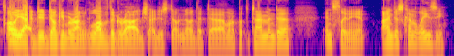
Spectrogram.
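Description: A man's voice: medium pitch, fairly quick, sharp tone, no room sound, studio quality. A man in his thirties on a casual podcast chat, rambling and self-deprecating, recording in his home garage. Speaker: podcast co-host.

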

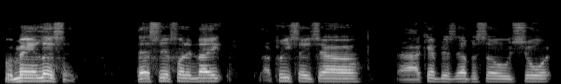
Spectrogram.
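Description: A middle-aged man hosting his own podcast in a casual, rambling way, full of "you know" and "man", his voice a little raspy from allergies. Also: mid-range voice, steady tone, normal speed, no room sound, highs cut off. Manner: laid-back, rambling, many "you know" and "man" fillers. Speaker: podcast host. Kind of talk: casual solo podcast talk.

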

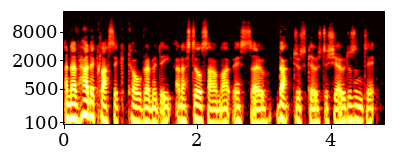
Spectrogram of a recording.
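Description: A man's voice: fairly low pitch, steady tone, a little fast, creaky. A man hosting a casual podcast with a blocked nose from a cold, chatty and self-deprecating. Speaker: podcast host. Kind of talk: casual podcast chat with a scripted intro.

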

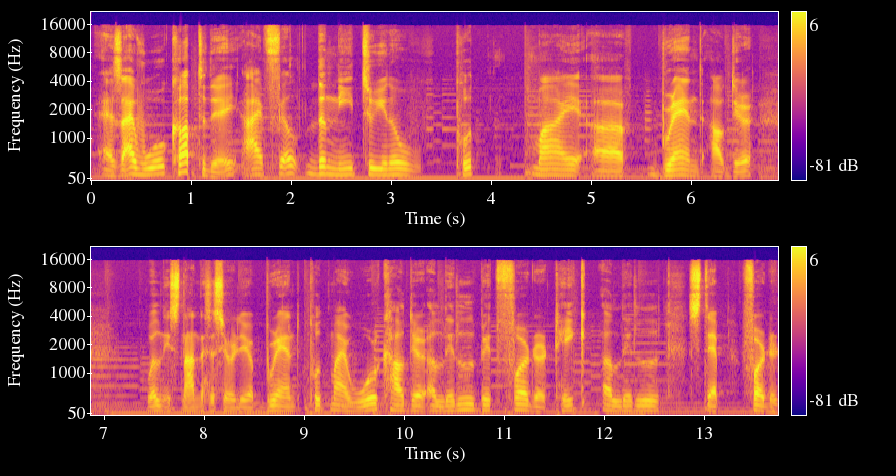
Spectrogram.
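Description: A young man from Northeast India whose first language is Assamese, hosting his own podcast in a chatty, loose monologue full of swearing and self-mocking asides. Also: medium pitch. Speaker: podcast host. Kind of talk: casual solo podcast monologue. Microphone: home studio mic.

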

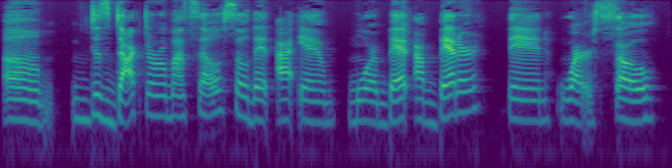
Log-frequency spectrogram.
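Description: Nasal, congested woman with a gravelly edge. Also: on the low side, fairly even intonation, slow pace. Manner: earnest and encouraging, with filler ums. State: nasal from a head cold. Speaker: podcast host. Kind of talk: spiritual astrology podcast talk. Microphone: solo audio podcast recording.

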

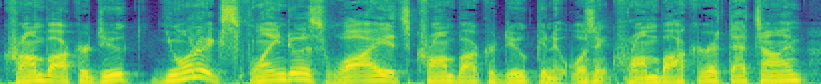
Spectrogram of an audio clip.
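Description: A man's voice: mid-range voice, fairly quick. Wry, playful male podcast host. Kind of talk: casual joking interview.

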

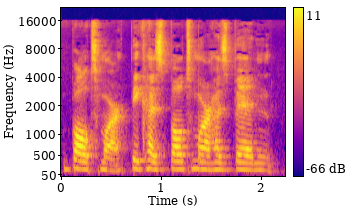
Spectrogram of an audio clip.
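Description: A woman co-hosting a casual political commentary show. She talks conversationally at a middling pitch and leans on key words for emphasis. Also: fairly even intonation, moderate pace, a little mellow. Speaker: podcast co-host.

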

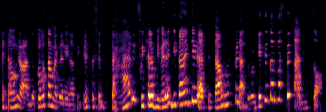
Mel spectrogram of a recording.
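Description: A woman in her forties hosts a relaxed podcast conversation. She talks in a chatty, easygoing way and laughs often. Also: a little high, fast talker. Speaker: podcast co-host. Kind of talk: casual podcast chat.

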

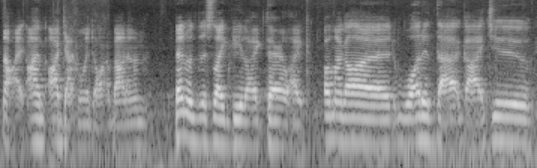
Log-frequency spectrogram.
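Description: A man playing a disgruntled, defensive night-shift kitchen worker in a halting, rambling conversational monologue for an audio drama. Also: medium pitch, fairly even intonation, slight background noise, natural voice. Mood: griping, mocking. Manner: halting, rambling, self-interrupting, filler-heavy.

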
